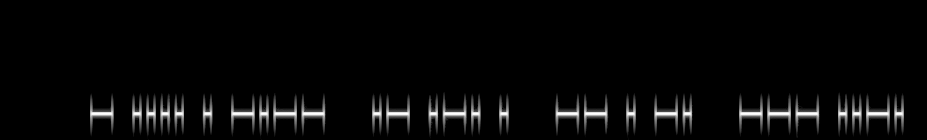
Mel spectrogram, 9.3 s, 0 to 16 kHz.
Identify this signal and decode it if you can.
Morse code, heard as a keyed tone, about 17 wpm, 700 Hz. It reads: THEY ARE MEN OF
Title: Sentences from Top 1000 Words - Review Part 2 - 17wpm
